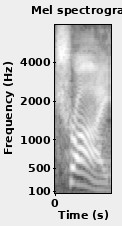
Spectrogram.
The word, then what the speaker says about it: trie: something here called a try so a try sort of a weird name and pronunciation short for retrieval pronounced try typically a try is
